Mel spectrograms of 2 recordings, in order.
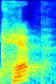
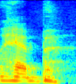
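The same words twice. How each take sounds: First: The word ends with a voiceless p sound. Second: The word ends with a voiced b sound. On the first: The speaker calls it right. "it's pronounced like a P" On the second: The speaker calls it wrong. "the B is not heb"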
